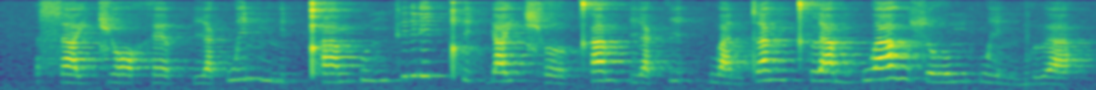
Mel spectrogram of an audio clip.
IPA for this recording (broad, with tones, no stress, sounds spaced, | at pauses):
s a˧ j t͡ɕ ɔː˧ h ɛː˨˩ p̚ ʔ i˩˦ a̯ k w i˥˩ n ŋ i˨˩ t̚ pʰ a˦˥ m p ɯ˦˥ ŋ k r i˥˩ t̚ pʰ i˨˩ t̚ j a˦˥ j t͡ɕʰ ɤː˨˩ kʰ a˥˩ m ʔ i˨˩ a̯ k i˦˥ ʔ k w a˩˦ n t a˥˩ ŋ kʰ l a˧ m k w a˥˩ w s oː˦˥ m k w i˨˩ n b ɯ˧ a̯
